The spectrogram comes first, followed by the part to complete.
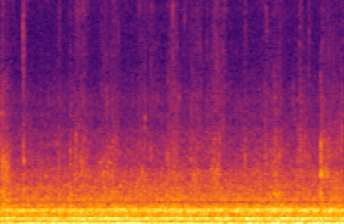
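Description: A steady low hum and hiss, with faint soft squishes of a hand mixing chopped onion, tomato and mashed roasted eggplant in a bowl.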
